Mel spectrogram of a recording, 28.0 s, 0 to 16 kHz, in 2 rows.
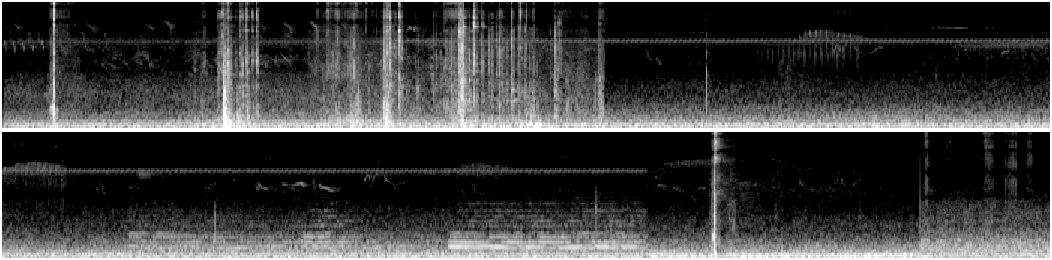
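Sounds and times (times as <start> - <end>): faint high whine: 8.1 - 24.5
soft music: 15.7 - 19.3.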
